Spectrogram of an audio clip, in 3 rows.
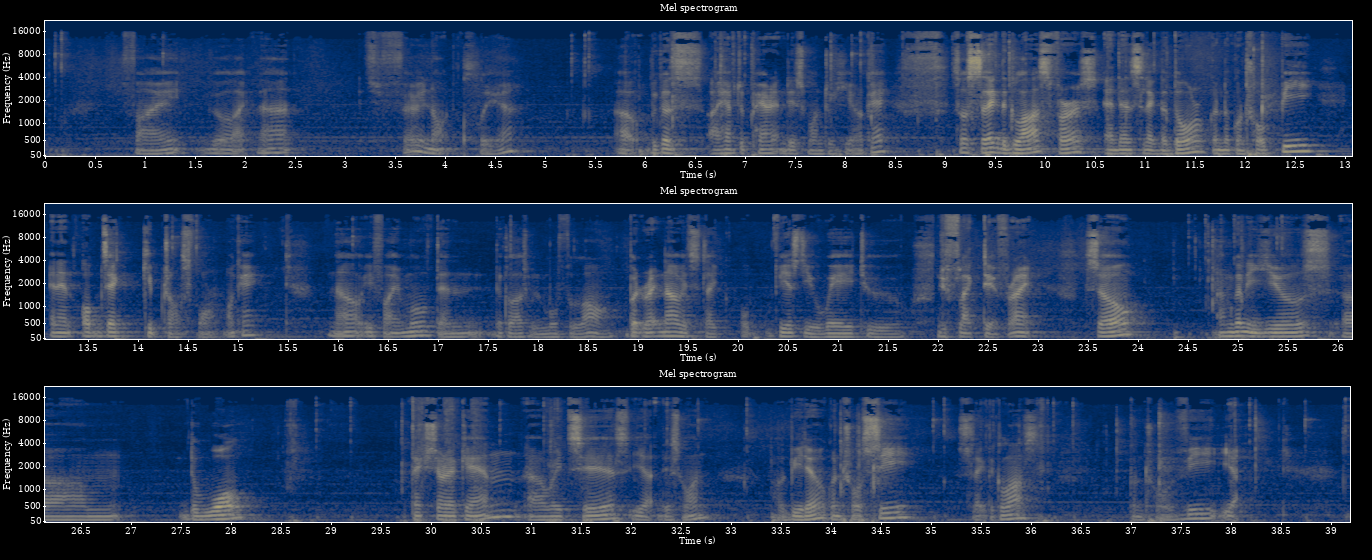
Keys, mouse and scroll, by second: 0.0 click, 1.1 click, 4.5 click, 6.0 ctrl+z, 6.8 middle drag, 8.5 middle drag, 9.0 shift+middle click, 9.4 click, 9.8 shift+middle click, 12.0 ctrl+p, 16.1-17.8 drag, 24.5 ctrl+middle click, 24.8 shift+middle click, 25.3 click, 28.9 middle click, 30.6 middle click, 32.2 middle click, 32.6-33.1 drag, 34.0 ctrl+c, 34.2 ctrl+c, 35.0 click, 36.2 middle click, 37.0 ctrl+c, 37.1 ctrl+v, 38.1 middle click, 38.7 click.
